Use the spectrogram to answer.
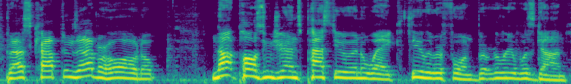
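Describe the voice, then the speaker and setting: In a high voice at a moderate pace, a man who hosts and tells stories as an amateur performs a rhyming horror tale with dramatic irreverence. He trips over words now and then and drops casual swearing on the side.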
